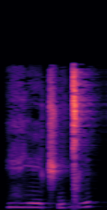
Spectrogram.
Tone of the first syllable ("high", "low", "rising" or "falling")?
low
